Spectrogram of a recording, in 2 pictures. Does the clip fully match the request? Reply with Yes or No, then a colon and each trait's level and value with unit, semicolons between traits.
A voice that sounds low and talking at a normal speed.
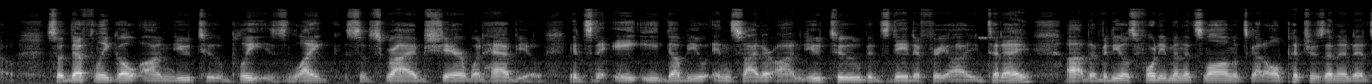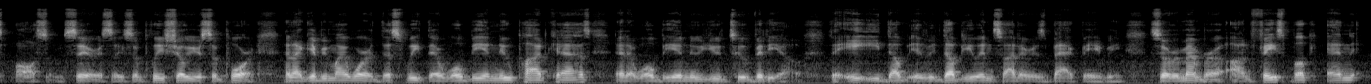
Yes: very low, 95 Hz; average, 170 wpm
